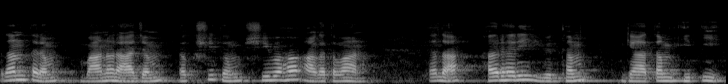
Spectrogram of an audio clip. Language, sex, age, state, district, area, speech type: Sanskrit, male, 18-30, Assam, Nagaon, rural, spontaneous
